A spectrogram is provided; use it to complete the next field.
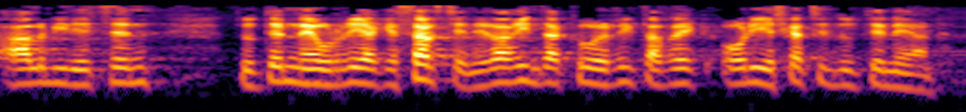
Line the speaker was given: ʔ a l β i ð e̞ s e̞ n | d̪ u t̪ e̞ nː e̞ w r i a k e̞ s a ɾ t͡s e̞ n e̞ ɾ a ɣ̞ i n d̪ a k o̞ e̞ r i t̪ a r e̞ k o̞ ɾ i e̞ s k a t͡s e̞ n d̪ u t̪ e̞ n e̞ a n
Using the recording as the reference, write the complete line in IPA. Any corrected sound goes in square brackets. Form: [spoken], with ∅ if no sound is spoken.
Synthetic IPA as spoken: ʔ a l β i ð e̞ [t͡s] e̞ n | d̪ u t̪ e̞ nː e̞ w r i a k e̞ s a ɾ t͡s e̞ n e̞ ɾ a ɣ̞ i n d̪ a k o̞ e̞ r i t̪ a r e̞ k o̞ ɾ i e̞ s k a t͡s e̞ n d̪ u t̪ e̞ n e̞ a n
